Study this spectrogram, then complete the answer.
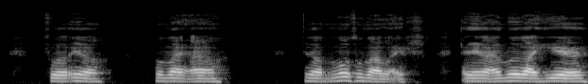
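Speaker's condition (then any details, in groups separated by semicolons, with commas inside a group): Cerebral palsy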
